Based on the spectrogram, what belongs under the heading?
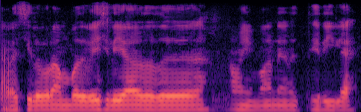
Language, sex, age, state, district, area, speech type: Tamil, male, 30-45, Tamil Nadu, Coimbatore, rural, spontaneous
